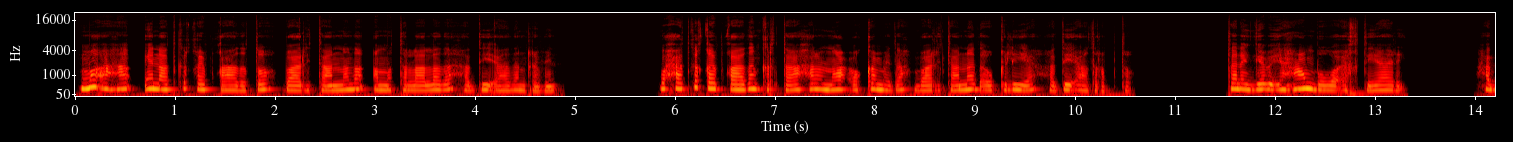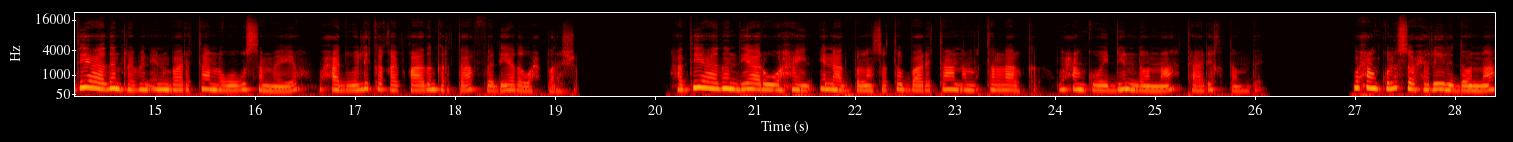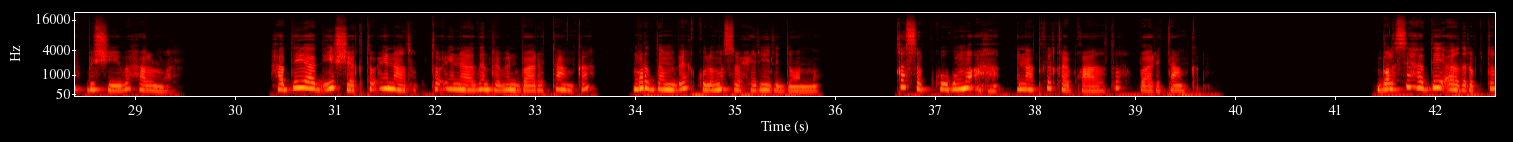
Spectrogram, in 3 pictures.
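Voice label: Somali, general; GoLocalise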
